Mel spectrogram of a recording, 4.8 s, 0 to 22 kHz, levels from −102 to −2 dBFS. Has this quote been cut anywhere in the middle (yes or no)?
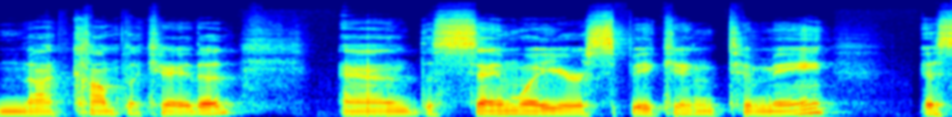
no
